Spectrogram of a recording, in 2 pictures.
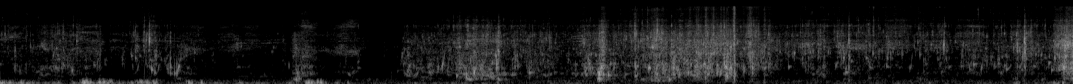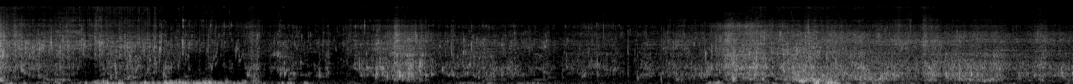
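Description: Shallow floodwater splashing and sloshing as people wade through it, coming in irregular surges. The splashing is loudest about ten seconds in and again near the end.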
